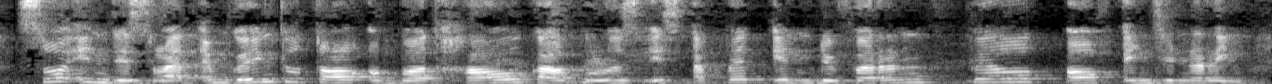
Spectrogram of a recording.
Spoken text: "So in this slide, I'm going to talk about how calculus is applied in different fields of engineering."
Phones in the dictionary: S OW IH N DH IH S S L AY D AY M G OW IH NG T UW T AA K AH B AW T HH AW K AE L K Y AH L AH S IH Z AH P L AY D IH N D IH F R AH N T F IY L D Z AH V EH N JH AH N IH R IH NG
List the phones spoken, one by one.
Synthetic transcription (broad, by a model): S OW IH N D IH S S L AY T AY M G OW IH NG T UW T AA K AH B AW T HH AW K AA L K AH L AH S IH S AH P IH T IH N D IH F R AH N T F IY L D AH F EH N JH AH N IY R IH NG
